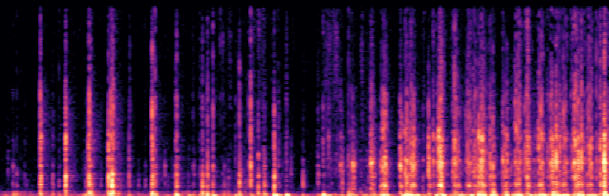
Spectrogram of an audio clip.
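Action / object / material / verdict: tap / small plastic bottle / plastic / none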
